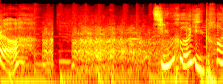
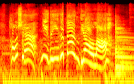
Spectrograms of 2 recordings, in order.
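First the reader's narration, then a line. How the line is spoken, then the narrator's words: Waitress yelling at full voice. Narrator (Chinese): 女服务员扯着嗓子喊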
